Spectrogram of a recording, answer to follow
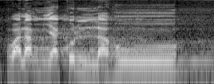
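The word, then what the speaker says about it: وَلَمْ يَكُنْ لَهُ: লাম ইয়ালিদ ওয়ালাম ইউলাদ ওয়ালাম ইয়াকুল্লাহু কুফুয়ান আহাদ ওয়ালাম ইয়াকুল্লাহু আমাদের অনেক ভাই আছে যে এখানে ওয়ালাম ইয়াকুল্লাহু লাটা টান করে এখানে লাটা টান হবে না ওয়ালাম ইয়াকুল্লাহু ওয়ালাম ইয়াকুল্লাহু কুফুয়ান আহাদ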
